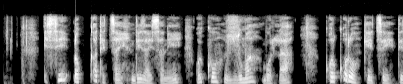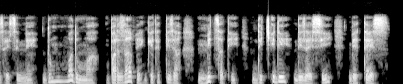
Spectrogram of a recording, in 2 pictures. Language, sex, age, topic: Gamo, male, 18-24, government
